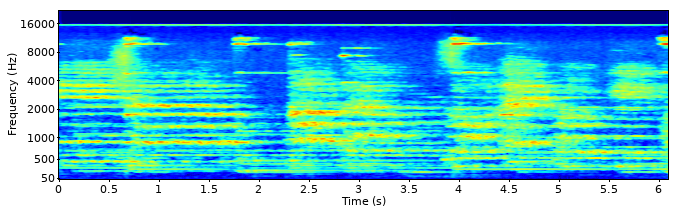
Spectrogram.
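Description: A children's school choir singing, with descant recorders playing along, in held notes that move to a new pitch every second or two.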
